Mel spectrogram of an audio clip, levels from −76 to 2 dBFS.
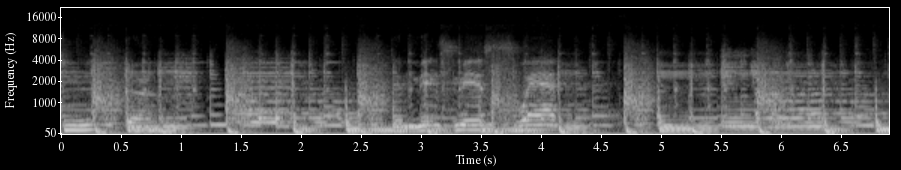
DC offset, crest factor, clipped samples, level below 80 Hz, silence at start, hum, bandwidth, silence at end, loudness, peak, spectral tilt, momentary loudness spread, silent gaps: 2%; 12 dB; under 0.1%; -34 dBFS; 0 s; none; 16 kHz; 0 s; -21 LUFS; -8 dBFS; -7.5 dB/octave; 5 LU; none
